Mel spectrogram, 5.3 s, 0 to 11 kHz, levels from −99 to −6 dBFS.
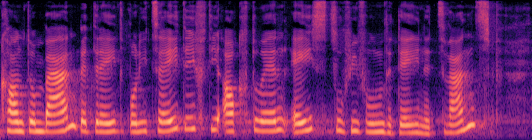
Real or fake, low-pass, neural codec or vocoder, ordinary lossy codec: fake; none; autoencoder, 22.05 kHz, a latent of 192 numbers a frame, VITS, trained on one speaker; none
